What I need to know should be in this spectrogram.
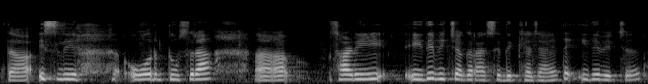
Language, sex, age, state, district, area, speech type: Dogri, female, 30-45, Jammu and Kashmir, Kathua, rural, spontaneous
